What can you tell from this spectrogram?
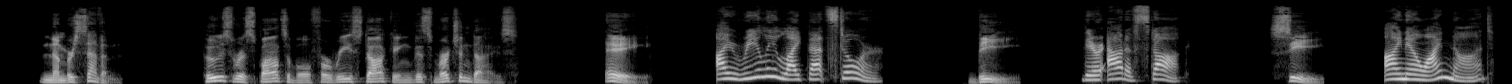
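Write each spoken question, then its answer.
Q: Who's responsible for restocking this merchandise?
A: C: I know I'm not.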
